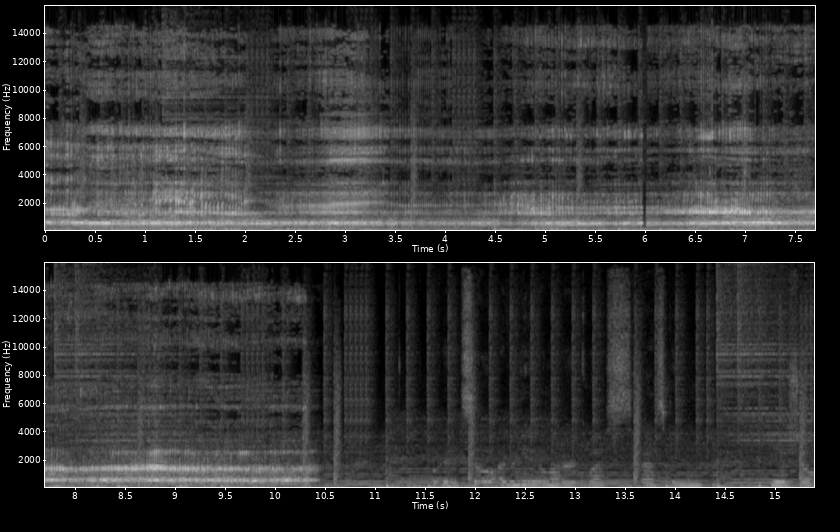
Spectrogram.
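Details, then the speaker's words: Girl demonstrating deliberate air-swallowing burps: one long, drawn-out belch lasting about ten seconds, then quieter choppy belching sounds. "first of all one of the first ways you can do it is just slow air i don't know how to describe it other than swallow air"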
